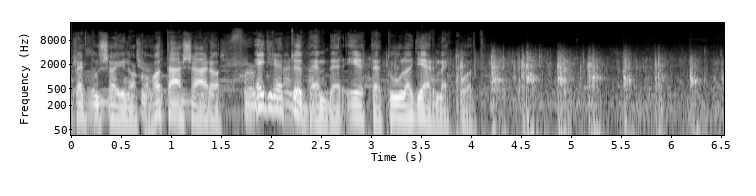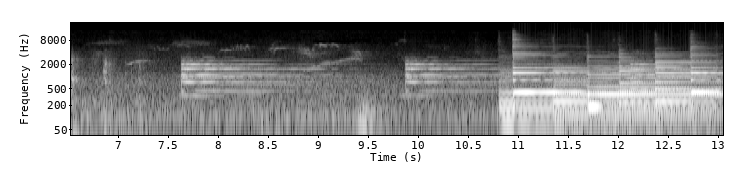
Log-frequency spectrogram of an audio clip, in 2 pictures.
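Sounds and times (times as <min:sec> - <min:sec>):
horse hoofbeats clip-clopping: 0:02.6 - 0:07.4
church bell tolling: 0:07.6 - 0:13.0.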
